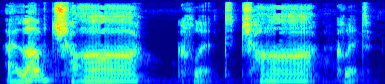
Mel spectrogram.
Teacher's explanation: the cha is longer the co and let are shrunk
